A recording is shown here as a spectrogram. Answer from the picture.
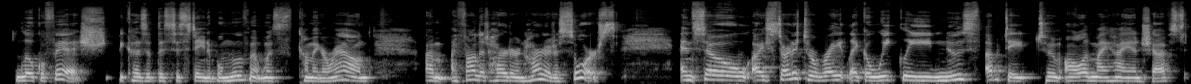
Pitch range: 165-230 Hz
